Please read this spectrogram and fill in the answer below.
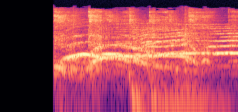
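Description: Audience cheering, many high voices yelling together, cutting in suddenly after dead silence about a quarter of the way in.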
